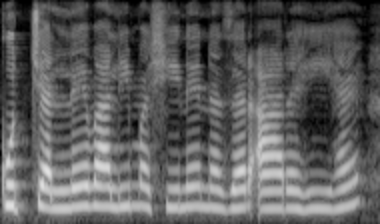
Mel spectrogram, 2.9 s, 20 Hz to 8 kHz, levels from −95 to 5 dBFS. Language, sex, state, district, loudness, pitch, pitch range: Hindi, female, Karnataka, Bangalore, -17 LUFS, 250 Hz, 235-265 Hz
